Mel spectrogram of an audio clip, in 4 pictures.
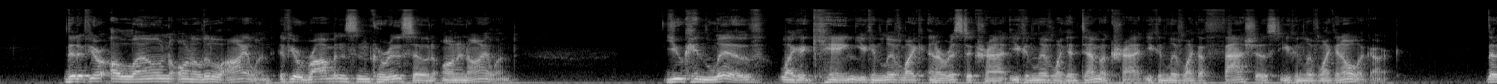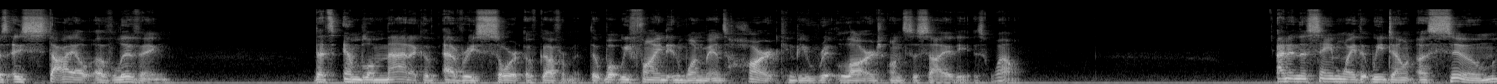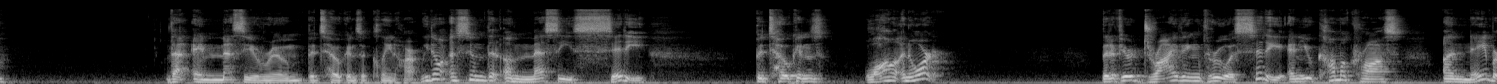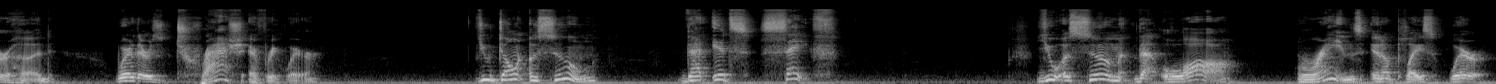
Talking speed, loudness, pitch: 135 wpm, -20 LUFS, 90 Hz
